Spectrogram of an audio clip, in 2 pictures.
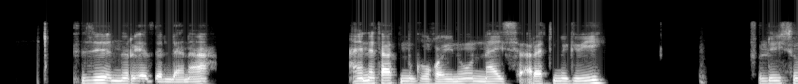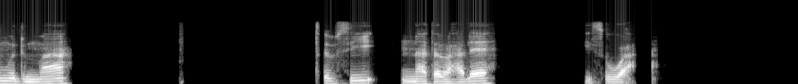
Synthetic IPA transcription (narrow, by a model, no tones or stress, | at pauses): ʔɨziɨnːɨɾiʔozɐlːɐna | ʕajnɐt̪ʰat̪mɨɡbiko̞jnunajsɨ̰ʕɾɐt̪mɨɡβi | fɨlujsɨmud̪ɨmːa | t̪ʼɨβsi | ɨnːat̪ʰɐβaɦlɐ | jɪt͡sʼɨwːa̰ʕ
